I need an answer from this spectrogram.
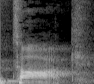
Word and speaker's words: talk: Ici, par exemple, vous ne prononcez pas le L. To talk.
